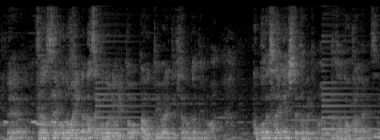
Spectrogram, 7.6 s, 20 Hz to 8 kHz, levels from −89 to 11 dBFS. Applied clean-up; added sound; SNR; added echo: none; Acoustic guitar; 15 dB; reverberation time 0.6 s.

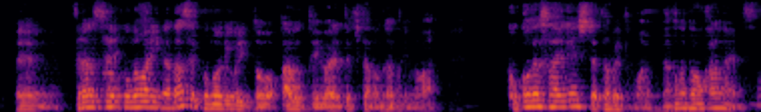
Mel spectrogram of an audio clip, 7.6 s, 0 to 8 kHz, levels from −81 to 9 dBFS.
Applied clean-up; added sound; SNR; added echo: neural mask model DeepFilterNet 3.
